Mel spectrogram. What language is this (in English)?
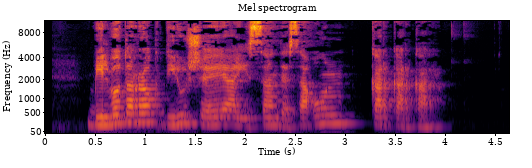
Basque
